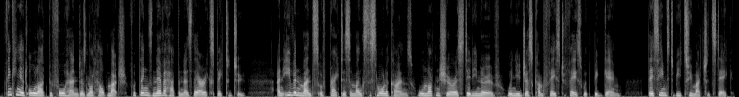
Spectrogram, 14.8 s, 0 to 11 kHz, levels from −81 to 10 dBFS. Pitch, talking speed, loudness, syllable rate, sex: 210 Hz, 205 wpm, -19 LUFS, 5.4 syllables/s, female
